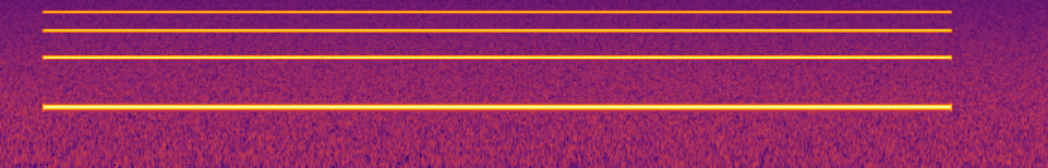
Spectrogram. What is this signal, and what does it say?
A steady tone. There is no code.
